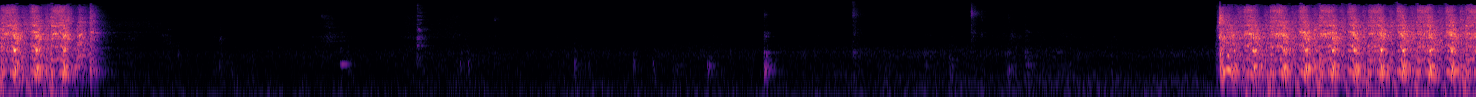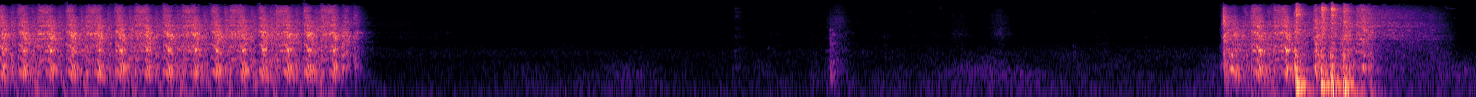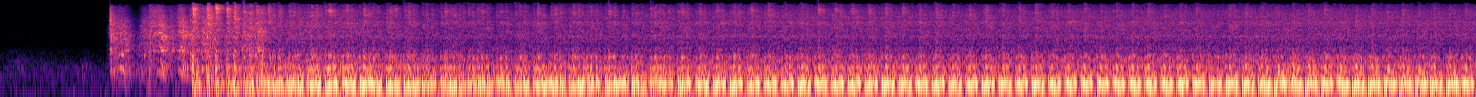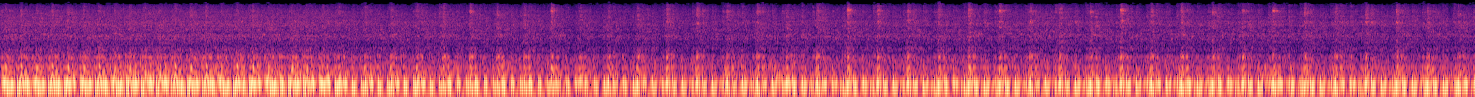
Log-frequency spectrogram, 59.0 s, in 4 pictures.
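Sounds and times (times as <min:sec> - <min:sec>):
motorcycle engine starting and idling: 0:00.0 - 0:01.4, 0:12.1 - 0:18.7, 0:26.9 - 0:29.2, 0:30.6 - 0:59.0.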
